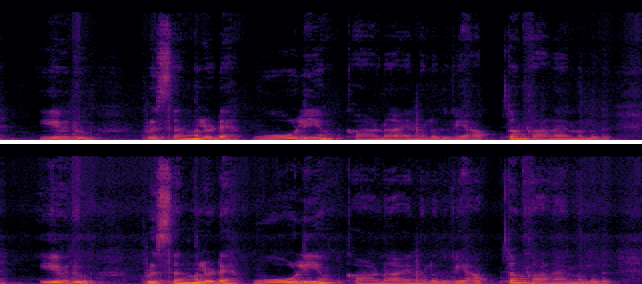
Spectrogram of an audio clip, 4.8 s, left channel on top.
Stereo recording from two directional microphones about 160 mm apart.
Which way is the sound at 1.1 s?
30° right (ahead or behind).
